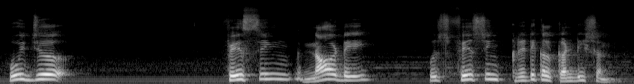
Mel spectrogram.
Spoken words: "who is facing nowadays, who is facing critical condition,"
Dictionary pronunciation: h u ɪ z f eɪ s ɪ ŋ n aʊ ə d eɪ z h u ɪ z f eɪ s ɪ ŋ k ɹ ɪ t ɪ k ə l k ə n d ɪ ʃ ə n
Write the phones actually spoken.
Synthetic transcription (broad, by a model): h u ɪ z f eɪ s ɪ ŋ n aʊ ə d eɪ h u ɪ z f eɪ s ɪ ŋ k ɹ ɪ t ɪ k ə l k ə n d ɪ ʃ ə n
